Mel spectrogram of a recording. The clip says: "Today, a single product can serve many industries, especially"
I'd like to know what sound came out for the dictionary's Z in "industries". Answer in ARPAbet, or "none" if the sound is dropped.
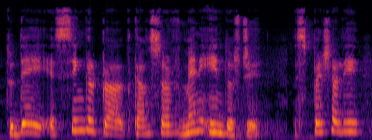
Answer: none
